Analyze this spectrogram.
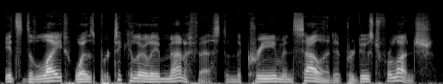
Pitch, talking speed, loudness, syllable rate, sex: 125 Hz, 190 wpm, -20 LUFS, 5.6 syllables/s, male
